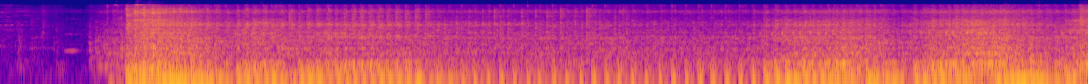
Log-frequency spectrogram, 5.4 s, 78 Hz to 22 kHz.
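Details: Yamaha Jupiter Z1 motorcycle after fixing a botched earlier repair and refilling with fresh oil: it catches quickly, then idles with a quick, even putter and picks up cleanly on throttle; running healthy.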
